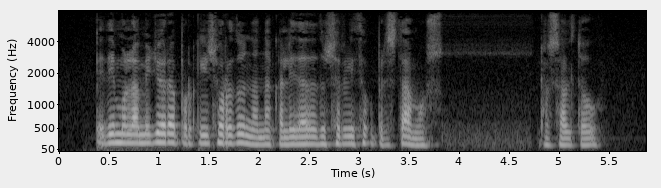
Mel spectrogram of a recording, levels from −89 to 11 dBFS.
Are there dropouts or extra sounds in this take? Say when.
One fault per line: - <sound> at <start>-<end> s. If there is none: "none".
none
